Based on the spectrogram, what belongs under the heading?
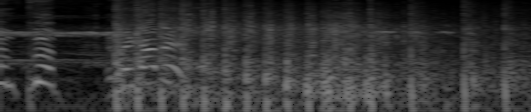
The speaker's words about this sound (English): He is interrupted by gunfire. Members of the Presidential Guard drove by in vehicles, firing in the air to disperse people.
